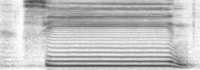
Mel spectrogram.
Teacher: সিন বলার সময় আমাদেরকে তিন আলিফ পরিমাণ টানতে হবে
